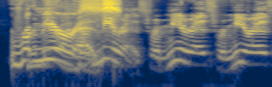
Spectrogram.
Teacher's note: emphasis on the second syllable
